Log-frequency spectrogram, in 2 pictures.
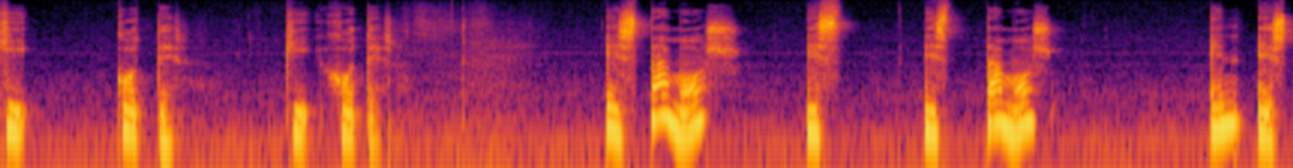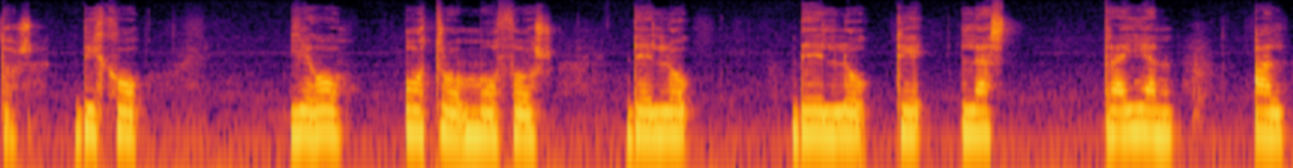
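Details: Real adult with aphasia, a member of a Spanish aphasia association, reading a classic Spanish literary text aloud in Spanish in a prerecorded reading; aphasia.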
